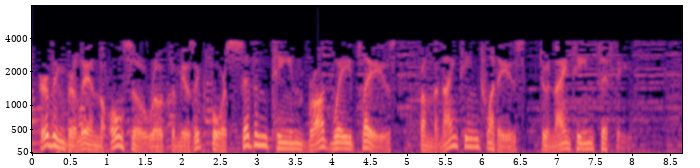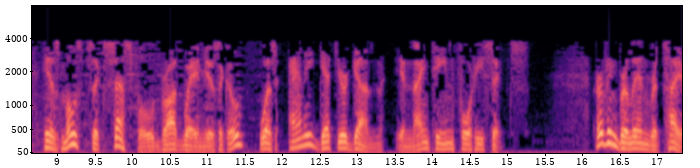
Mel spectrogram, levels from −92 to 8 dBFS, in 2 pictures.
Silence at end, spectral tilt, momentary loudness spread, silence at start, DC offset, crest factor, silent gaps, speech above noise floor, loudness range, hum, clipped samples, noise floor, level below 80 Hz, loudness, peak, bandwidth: 0 s; -12 dB/octave; 10 LU; 0 s; under 0.1%; 16 dB; none; 30 dB; 3 LU; none; under 0.1%; -45 dBFS; -36 dBFS; -16 LUFS; 0 dBFS; 4 kHz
